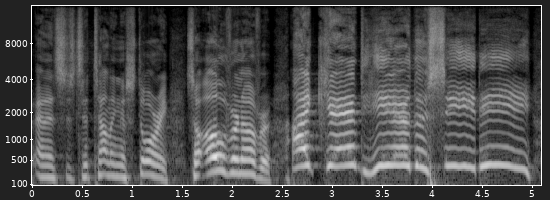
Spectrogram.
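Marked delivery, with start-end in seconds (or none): 2.6-5.0 high, loud, drawn-out whining yell; imitated child screaming. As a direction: holler slowly like a small boy in the back seat. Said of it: "all he's doing is screaming this".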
